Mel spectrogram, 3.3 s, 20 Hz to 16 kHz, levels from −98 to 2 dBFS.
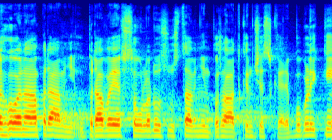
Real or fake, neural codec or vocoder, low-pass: fake; vocoder, 44.1 kHz, 128 mel bands every 256 samples, BigVGAN v2; 14.4 kHz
